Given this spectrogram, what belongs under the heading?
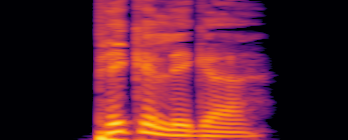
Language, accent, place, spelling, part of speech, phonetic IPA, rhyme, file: German, Germany, Berlin, pickeliger, adjective, [ˈpɪkəlɪɡɐ], -ɪkəlɪɡɐ, De-pickeliger.ogg
- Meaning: 1. comparative degree of pickelig 2. inflection of pickelig: strong/mixed nominative masculine singular 3. inflection of pickelig: strong genitive/dative feminine singular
